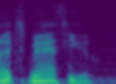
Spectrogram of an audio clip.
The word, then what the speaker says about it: Mathieu: No, it's Mathieu.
